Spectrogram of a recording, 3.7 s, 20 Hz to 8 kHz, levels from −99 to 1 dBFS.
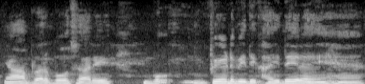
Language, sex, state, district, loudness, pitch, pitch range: Hindi, male, Haryana, Rohtak, -14 LUFS, 140 Hz, 130-150 Hz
